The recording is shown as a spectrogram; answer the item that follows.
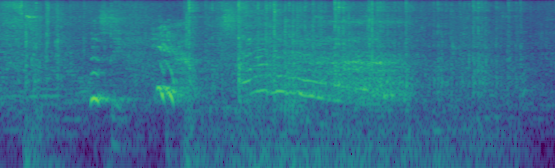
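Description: Low rumble of a child's Nerf ride-on toy car driving across a hardwood floor, fading near the end, with a few short high voice-like sounds over it.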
